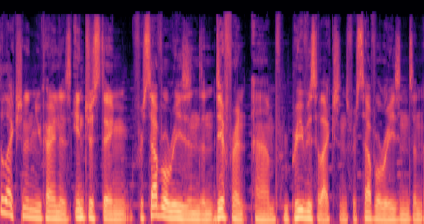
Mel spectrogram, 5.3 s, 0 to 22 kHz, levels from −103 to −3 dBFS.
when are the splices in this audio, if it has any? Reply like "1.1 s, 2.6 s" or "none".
0.9 s, 2.7 s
